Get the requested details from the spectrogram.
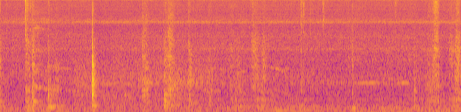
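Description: A metal spoon scrapes and clinks against a pot while stirring a thick sauce.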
